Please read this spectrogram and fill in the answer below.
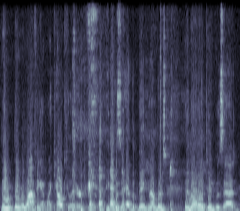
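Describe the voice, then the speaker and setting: An older man from Maryland, a ward councilman, telling relaxed stories in a casual interview and chuckling often. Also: medium pitch, a little fast, slight background noise, low-quality recording.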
